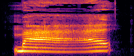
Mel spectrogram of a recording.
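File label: "mai", third tone, pinyin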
